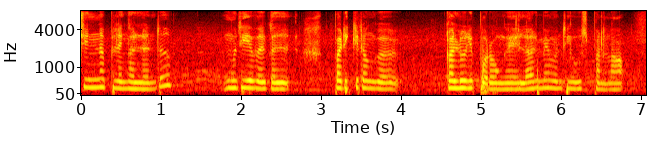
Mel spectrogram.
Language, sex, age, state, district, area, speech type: Tamil, female, 18-30, Tamil Nadu, Tirunelveli, rural, spontaneous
